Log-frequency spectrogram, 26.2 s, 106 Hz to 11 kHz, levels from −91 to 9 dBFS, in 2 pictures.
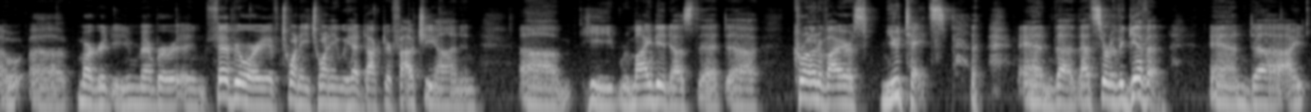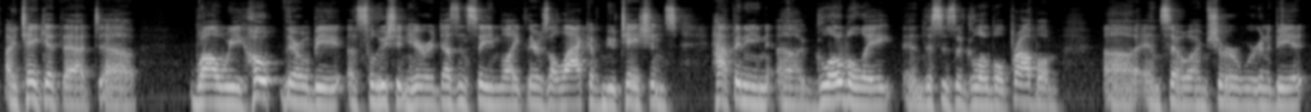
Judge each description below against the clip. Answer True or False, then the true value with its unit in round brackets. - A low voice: False (155 Hz)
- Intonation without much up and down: True (2.2 semitones)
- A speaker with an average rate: True (165 wpm)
